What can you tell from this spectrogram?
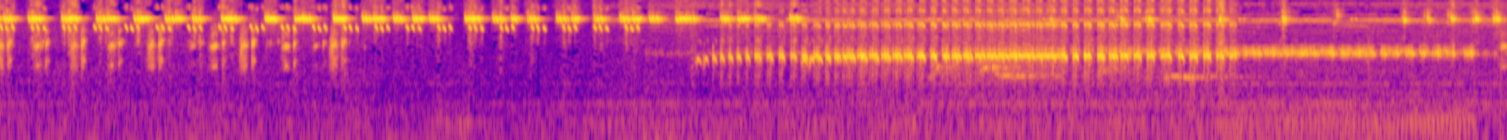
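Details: Cricket sound said to keep rats away and cause sleepiness: quick high chirps at first, then a loud continuous lower pulsed trill dominates the middle, with high chirping resuming faintly at the end.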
